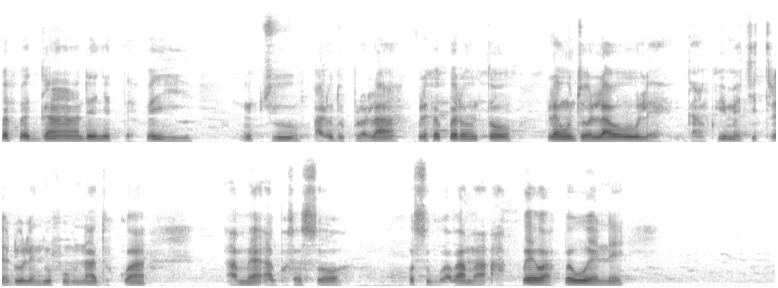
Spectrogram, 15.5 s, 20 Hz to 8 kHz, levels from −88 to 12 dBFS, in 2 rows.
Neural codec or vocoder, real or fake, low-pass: none; real; 7.2 kHz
